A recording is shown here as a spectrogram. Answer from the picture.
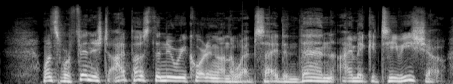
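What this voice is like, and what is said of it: Voice affected by allergies. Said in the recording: “apologize for my voice. I have a really bad reaction to allergies ... So please excuse my voice”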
